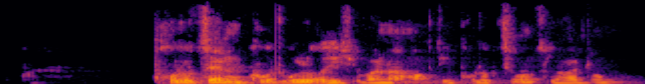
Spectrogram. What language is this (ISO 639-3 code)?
deu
